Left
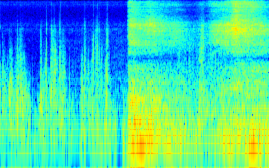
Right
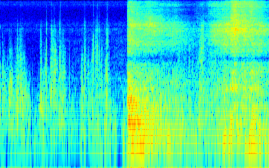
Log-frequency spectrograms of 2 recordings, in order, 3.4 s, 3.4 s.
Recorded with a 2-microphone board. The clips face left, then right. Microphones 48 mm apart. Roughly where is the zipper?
Right.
